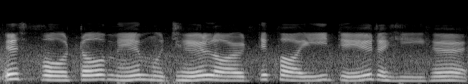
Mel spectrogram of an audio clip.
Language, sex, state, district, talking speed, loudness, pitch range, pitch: Hindi, female, Madhya Pradesh, Katni, 115 wpm, -17 LUFS, 185-215 Hz, 195 Hz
